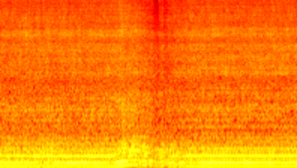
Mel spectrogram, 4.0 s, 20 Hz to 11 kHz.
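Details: R32 GT-R race car, 3.4L Nissan RB engine on MoTeC ECU, first start, after the team suspected timing was out: even, steady idle with a brief blip around two seconds, firing cleanly; alternator charging about 14.9 volts; normal running.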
